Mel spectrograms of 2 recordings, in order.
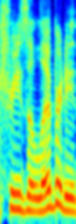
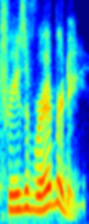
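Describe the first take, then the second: First: It is said in plain English with clear L sounds. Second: It is said in a Japanese accent without L sounds. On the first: "if they said trees of liberty" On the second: "they'd be like"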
